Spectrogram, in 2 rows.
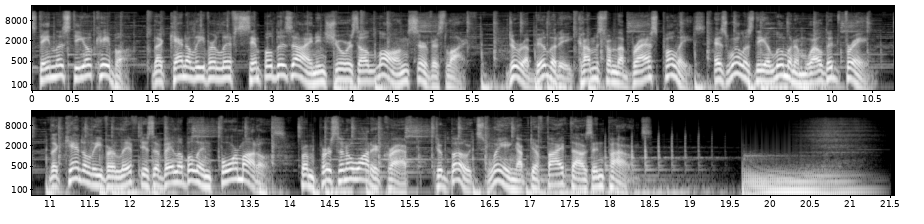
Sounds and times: Speech: 0.0 - 18.5
Music: 0.0 - 21.5.

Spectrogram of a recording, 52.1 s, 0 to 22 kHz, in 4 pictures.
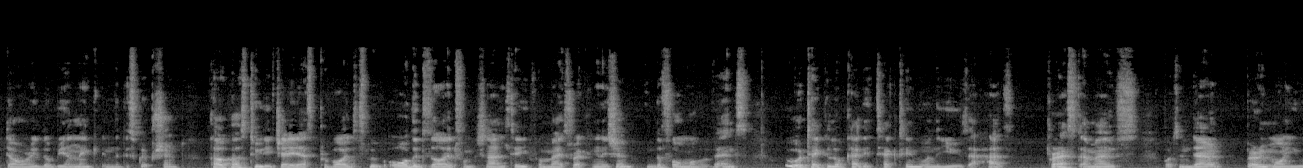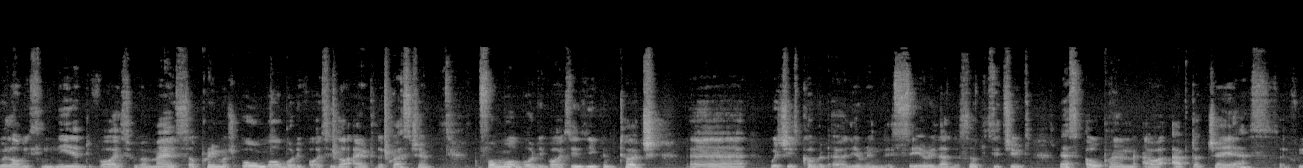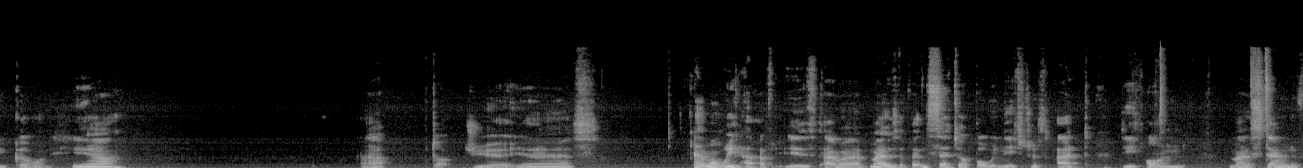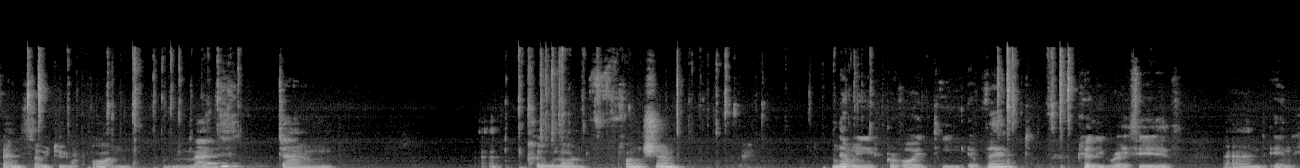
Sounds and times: Speech: 0.0 - 27.4, 29.7 - 32.1, 32.9 - 42.5, 43.9 - 46.6, 47.4 - 52.0.

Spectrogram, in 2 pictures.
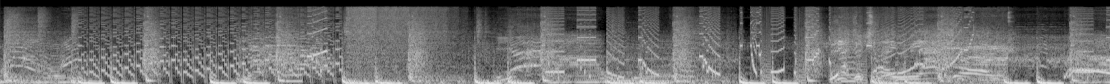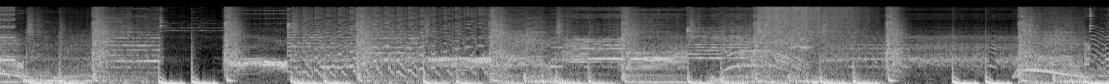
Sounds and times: Music: 0.0 - 22.1.

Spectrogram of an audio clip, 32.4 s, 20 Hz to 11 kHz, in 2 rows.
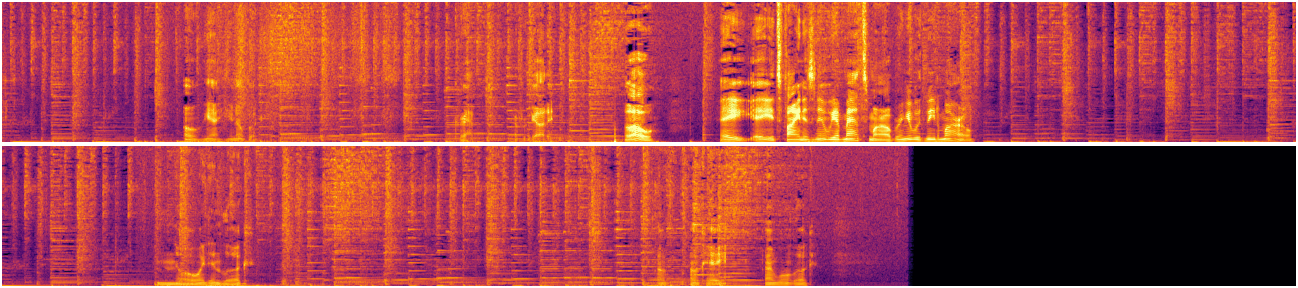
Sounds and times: Funny music: 0.0 - 8.2, 8.8 - 25.9
Speech: 2.3 - 3.2, 7.8 - 8.2, 9.0 - 12.2, 18.1 - 19.3, 24.4 - 26.4.

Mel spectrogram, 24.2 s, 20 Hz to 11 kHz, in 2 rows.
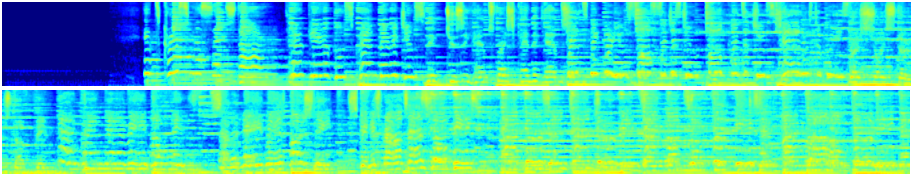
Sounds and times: Jingle bell: 17.4 - 24.2.

